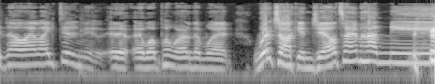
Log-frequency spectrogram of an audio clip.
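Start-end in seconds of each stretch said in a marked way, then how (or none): 2.5-4.3 sassy mock cop. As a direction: give it sass, drawn out. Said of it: "it got a little sassy".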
